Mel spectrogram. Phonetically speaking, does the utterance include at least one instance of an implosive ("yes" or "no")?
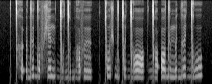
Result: no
